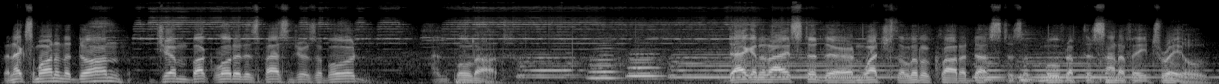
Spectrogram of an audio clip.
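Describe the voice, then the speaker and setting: An American actor playing a stern, weary, decent frontier marshal, terse and plainspoken, in a 1950s Western radio drama. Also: male voice, lowish voice, measured pace, loud music behind the voice, natural voice, low-quality recording. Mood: grave narration. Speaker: lead character and narrator.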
